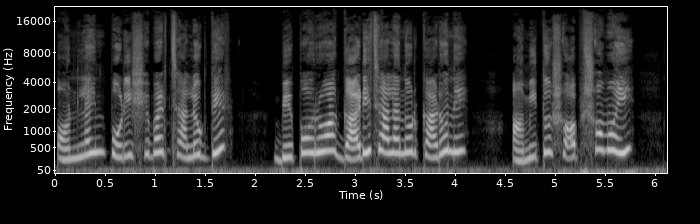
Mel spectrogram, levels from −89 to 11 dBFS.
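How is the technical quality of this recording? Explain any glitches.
The recording is compromised throughout by one fault, generation loss.

Generation loss runs through the whole speech clip. The audio was likely decoded and re-encoded about four times with a lossy codec, with a character and bandwidth that fit MP3 at 128 kbit/s. Nothing remains above 20.8 kHz. Because each pass re-quantises on a shifted frame grid, noise and spectral gaps accumulate. The result sounds swirly and hollow beyond what that bitrate alone would produce, and consonant attacks are smeared.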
